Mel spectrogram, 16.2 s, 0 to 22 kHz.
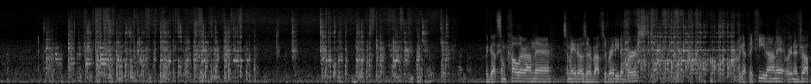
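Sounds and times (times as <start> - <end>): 
utensil clattering and scraping against the pan: 1.0 - 5.2, 5.8 - 9.1, 12.4 - 14.9
speech: 9.8 - 13.2, 14.8 - 16.2.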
